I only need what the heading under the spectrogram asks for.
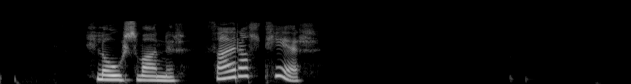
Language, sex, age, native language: Icelandic, female, 30-39, Icelandic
